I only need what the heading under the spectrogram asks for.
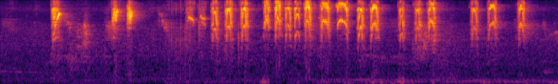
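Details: Sogon lure call for bird trapping: scattered sharp high chips that speed into a fast, even series of bright chirps, then slow again, with quiet low background noise.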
